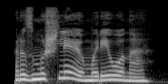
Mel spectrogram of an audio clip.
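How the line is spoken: Heavy sigh. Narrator (Russian): тяжело вздохнул Эсташ

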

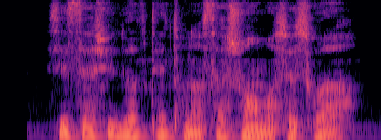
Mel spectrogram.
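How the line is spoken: Firm tone. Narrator (French): dit-il d'un ton ferme

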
